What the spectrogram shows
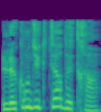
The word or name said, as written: le conducteur de train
